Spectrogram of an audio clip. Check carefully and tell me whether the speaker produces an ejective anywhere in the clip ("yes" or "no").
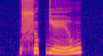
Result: no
